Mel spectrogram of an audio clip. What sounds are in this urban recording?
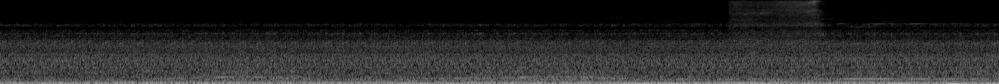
large-sounding engine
